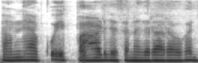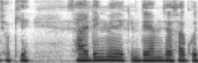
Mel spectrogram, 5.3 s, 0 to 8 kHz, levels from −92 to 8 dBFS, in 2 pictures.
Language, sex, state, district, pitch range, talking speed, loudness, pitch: Hindi, male, Jharkhand, Deoghar, 135-140 Hz, 195 wpm, -14 LUFS, 140 Hz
